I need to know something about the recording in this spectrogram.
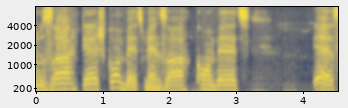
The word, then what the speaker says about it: Zar-Kombat: They were calling me like Zark Ombat, and I put the dash in there so people could know to separate the Zar from the Combat.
